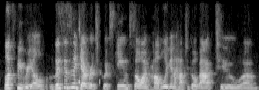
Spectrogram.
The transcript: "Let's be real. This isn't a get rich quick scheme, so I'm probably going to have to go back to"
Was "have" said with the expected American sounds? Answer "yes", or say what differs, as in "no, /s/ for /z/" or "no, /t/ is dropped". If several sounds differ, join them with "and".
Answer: no, /f/ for /v/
